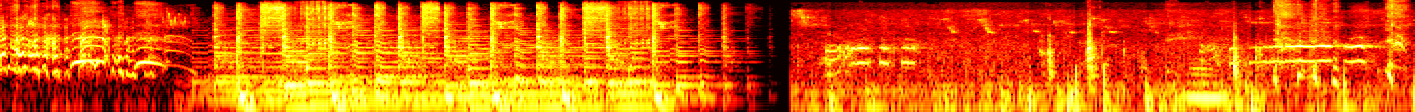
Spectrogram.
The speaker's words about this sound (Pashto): آه، دلته یم، چرګانو ته وچه ډوډۍ خیشته وم.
